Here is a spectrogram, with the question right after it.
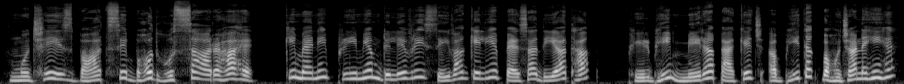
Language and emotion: Hindi, angry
